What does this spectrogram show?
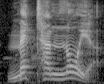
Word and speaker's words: metanoia: here's a word you've probably never used before metanoia i'll spell it m e t a n o i a metanoia it's a noun and it means a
